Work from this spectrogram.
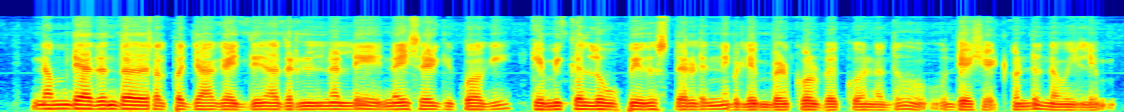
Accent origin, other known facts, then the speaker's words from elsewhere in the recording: Aigur, Karnataka, India; also born or lived in Bangalore; ನಾವು ಇಲ್ಲೇ ಹುಟ್ಟಿ ಬೆಳೆದಿದ್ದು ಸಕಲೇಶ್ಪುರ ತಾಲೂಕು ಈ ಐಗೂರು ಗ್ರಾಮದ ಹಳ್ಳಿಗದ್ದಿನಲ್ಲಿ. ಬಾಲ್ಯ ದಿನಗಳಲ್ಲಿ ಆವಾಗ ಬಹಳ ಕಷ್ಟ ದಿನಗಳಿದ್ದವು. ಹಾಗಾಗಿ ಬೆಂಗಳೂರು ಸಿಟಿ ಹೋಗ್ಬೇಕಾದ ವ್ಯವಸ್ಥೆ ಬಂತು.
